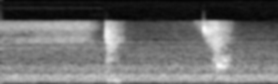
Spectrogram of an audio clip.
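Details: Mechanical ventilator noise heard in the background while a man speaks.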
